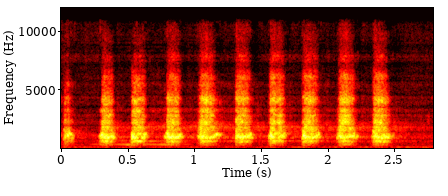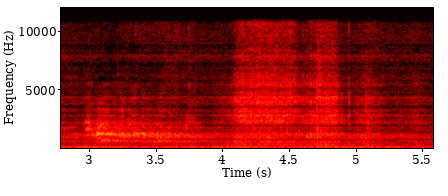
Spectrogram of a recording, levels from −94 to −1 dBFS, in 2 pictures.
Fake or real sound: fake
